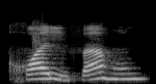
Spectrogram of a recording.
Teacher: خوا کو موٹا پڑھیں گے، مصعلیہ حرف ہے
